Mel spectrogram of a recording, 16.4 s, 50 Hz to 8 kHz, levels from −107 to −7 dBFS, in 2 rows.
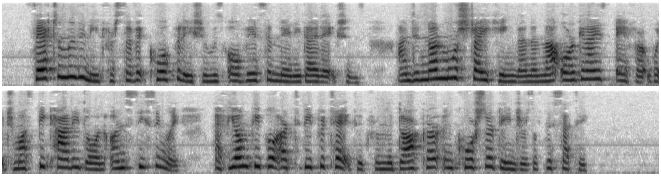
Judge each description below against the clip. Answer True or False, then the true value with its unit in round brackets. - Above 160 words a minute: False (155 wpm)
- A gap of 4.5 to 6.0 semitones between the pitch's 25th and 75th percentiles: True (5.4 semitones)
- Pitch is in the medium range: False (255 Hz)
